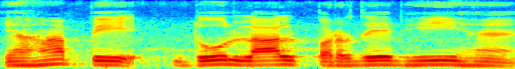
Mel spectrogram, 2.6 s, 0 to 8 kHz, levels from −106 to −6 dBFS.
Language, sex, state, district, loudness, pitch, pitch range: Hindi, male, Uttar Pradesh, Lucknow, -17 LUFS, 130 Hz, 120-135 Hz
